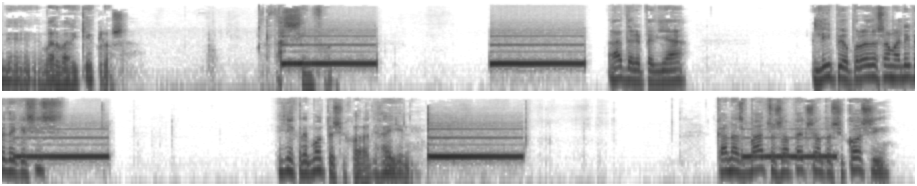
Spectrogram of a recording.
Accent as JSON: {"language": "Greek", "town": "Moudania", "region": "Central Macedonia", "country": "Greece", "said": "Εγώ που θέλω να στείλω κάποια κείμενα, είμαι από τα Μουδανιά."}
